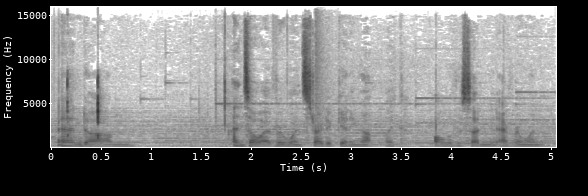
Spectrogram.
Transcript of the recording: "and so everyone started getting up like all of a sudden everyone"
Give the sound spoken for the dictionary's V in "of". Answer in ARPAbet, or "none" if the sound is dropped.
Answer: V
